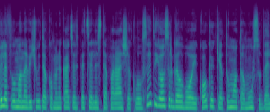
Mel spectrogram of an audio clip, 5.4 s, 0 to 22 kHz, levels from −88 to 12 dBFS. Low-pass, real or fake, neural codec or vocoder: 19.8 kHz; fake; codec, 44.1 kHz, 7.8 kbps, DAC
